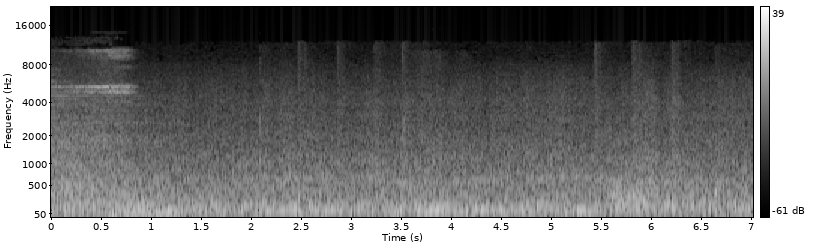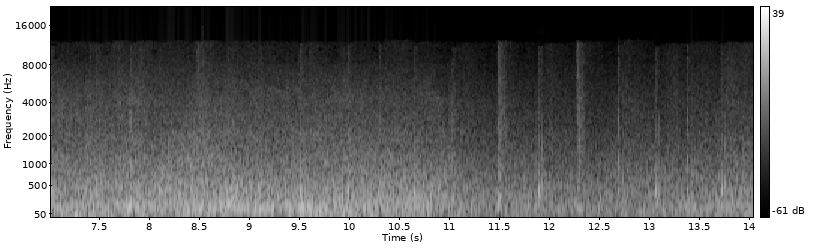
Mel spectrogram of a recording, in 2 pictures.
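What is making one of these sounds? Armoured footsteps clank on stone.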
